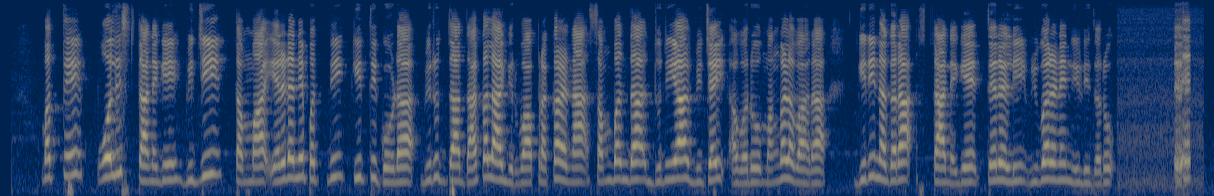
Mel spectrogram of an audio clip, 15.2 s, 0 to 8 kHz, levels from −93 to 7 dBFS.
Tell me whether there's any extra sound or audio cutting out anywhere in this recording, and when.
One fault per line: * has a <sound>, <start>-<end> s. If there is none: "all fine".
* has a laugh, 14.7-14.9 s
